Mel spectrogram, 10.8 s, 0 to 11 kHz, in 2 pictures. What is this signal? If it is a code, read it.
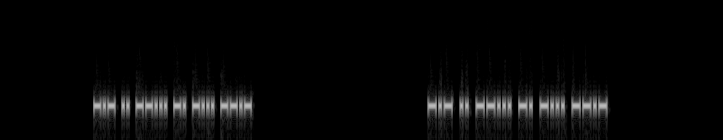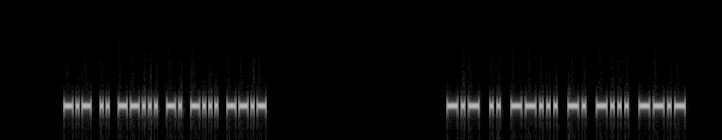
Morse code, heard as a keyed tone, about 56 wpm, 700 Hz. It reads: KI7NBQ KI7NBQ KI7NBQ KI7NBQ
